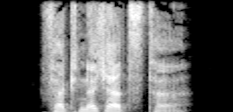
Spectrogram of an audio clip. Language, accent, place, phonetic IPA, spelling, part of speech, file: German, Germany, Berlin, [fɛɐ̯ˈknœçɐt͡stə], verknöchertste, adjective, De-verknöchertste.ogg
- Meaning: inflection of verknöchert: 1. strong/mixed nominative/accusative feminine singular superlative degree 2. strong nominative/accusative plural superlative degree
